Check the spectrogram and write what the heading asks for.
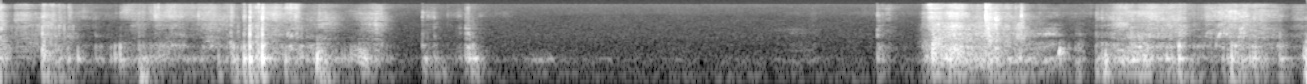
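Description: Faint rustling of printed paper card toppers being handled and leafed through by hand, in a few short scattered bursts, with a clearer patch of rustling near the end.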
